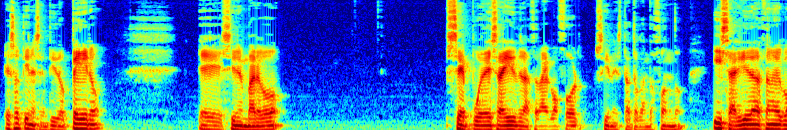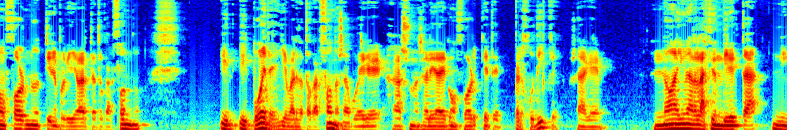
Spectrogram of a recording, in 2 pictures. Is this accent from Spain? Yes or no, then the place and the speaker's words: yes; Valencian Community, Spain; also born or lived in Asturias / Madrid; Porque yo soy español nada más. Y soy español. Y es verdad que dentro de lo que es España, pues he vivido en varias zonas de España. Me he movido relativamente, ¿no? He estado en Valencia originalmente.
